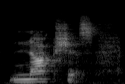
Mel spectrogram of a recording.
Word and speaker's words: noxious: schwa sound you hear that in the second syllable noxious and what it means is something that is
